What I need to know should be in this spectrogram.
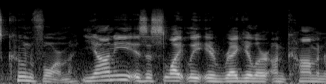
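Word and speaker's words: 脂: The second character is usually pronounced Abra in its kun form. Yani is a slightly irregular, uncommon reading.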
